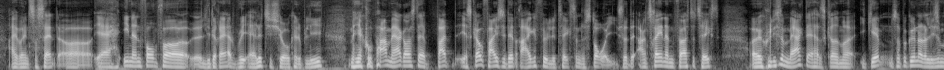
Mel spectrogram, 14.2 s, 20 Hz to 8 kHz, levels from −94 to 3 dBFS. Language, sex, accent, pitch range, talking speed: Danish, male, native, 115-145 Hz, 235 wpm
